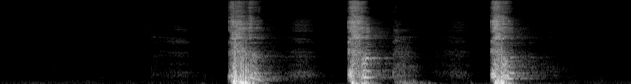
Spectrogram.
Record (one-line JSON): {"three_cough_length": "6.3 s", "three_cough_amplitude": 32768, "three_cough_signal_mean_std_ratio": 0.26, "survey_phase": "beta (2021-08-13 to 2022-03-07)", "age": "45-64", "gender": "Male", "wearing_mask": "No", "symptom_none": true, "smoker_status": "Ex-smoker", "respiratory_condition_asthma": true, "respiratory_condition_other": false, "recruitment_source": "REACT", "submission_delay": "1 day", "covid_test_result": "Negative", "covid_test_method": "RT-qPCR"}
